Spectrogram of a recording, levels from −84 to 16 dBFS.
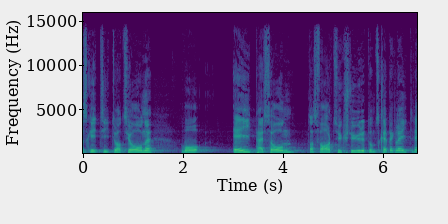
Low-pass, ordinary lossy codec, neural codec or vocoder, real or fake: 14.4 kHz; none; none; real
